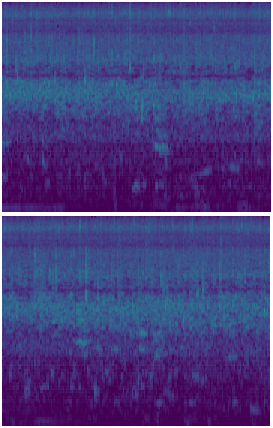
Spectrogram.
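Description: Shallow stream trickling steadily over stones and mud, a faint even water hiss.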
